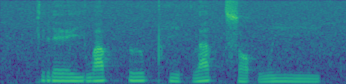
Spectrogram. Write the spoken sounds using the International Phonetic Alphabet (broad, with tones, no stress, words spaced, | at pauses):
kreː˧jwa˦˥p̚ ʔɯː˦˥pʰi˨˩t̚la˥˩t̚ sɔ˨˩ʔ wiː˧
